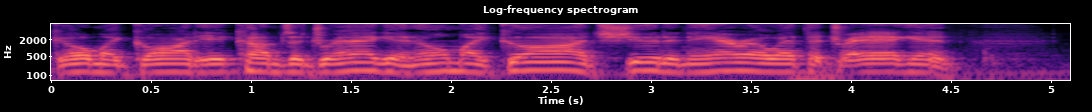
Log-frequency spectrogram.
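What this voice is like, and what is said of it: Exaggerated, poor Boston accent. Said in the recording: “the strongest Boston accent ever ... that's a terrible Boston accent”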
